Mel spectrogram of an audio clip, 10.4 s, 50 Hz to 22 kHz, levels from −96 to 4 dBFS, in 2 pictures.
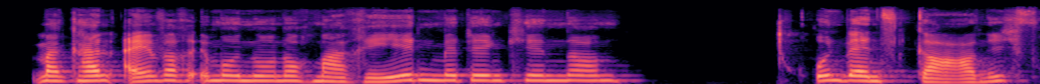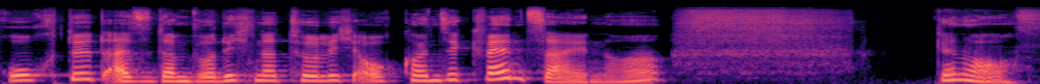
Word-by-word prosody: man 220 0 +2
kann 225 +1 +4
einfach 225 +6 +3
immer 230 0 +1
nur 225 0 +1
nochmal 210 -3 0
reden 200 +9 +2
mit 240 0 +1
den 235 -1 +2
Kindern. 235 -1 -2 0.8
Und 235 +1 +2
wenn's 220 -1 +3
gar 165 -2 +2
nicht 215 +5 -3
fruchtet, 245 +6 -3
also, 195 0 +1
dann 200 0 -1
würde 195 +3 0
ich 235 0 -5
natürlich 230 0 -2
auch 105 0 -4
konsequent 265 +7 0
sein, 80 +1 -2
ne? 85 +3 -6 1.3
Genau. 245 -8 -1
225 Hz, 145 wpm, -23 LUFS, 200-235 Hz, 1.3 s, kann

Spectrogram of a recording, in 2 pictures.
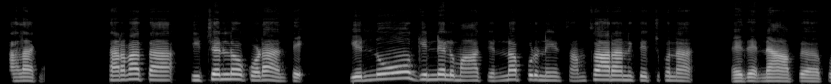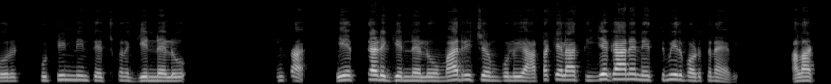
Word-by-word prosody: అలాగా. 170 0 -2 0.7
తరువాత 235 +3 +3 0.4
కిచెన్‌లో 235 +5 +2
కూడా 195 +2 +2
అంతే. 165 - -6 0.6
ఎన్నో 230 +6 -1 0.3
గిన్నెలు, 225 -1 0
మా 190 - -1 0.2
చిన్నప్పుడు 220 +5 -2
నేను 185 -2 -7
సంసారాన్ని 210 +4 +2
తెచ్చుకున్న, 190 0 -6 0.6
ఏది 165 +2 0
నా 160 - +5 0.2
ప - - -54 0.3
పురిట్ 165 +1 -3 0.2
పుట్టింటి 205 +4 -3
నుంచి 200 -2 -4
తెచ్చుకున్న 175 +1 -7
గిన్నెలు, 175 -1 +1 1.0
ఇంకా 185 - -1 0.5
ఇత్తడి 210 0 +5
గిన్నెలు, 180 -2 +1
మర్రి 215 +2 +4
చెంబులు, 180 -2 -1 0.2
అటక 220 +6 -5
ఇలా 210 0 +5
తీయగానే 240 +5 +6
నెత్తి 205 +1 -5
మీద 230 -1 +5
పడుతున్నాయవి. 175 - -5 0.6
అలాగా 180 0 +3
195 Hz, 115 wpm, -24 LUFS, 175-220 Hz, 1.0 s, తీయగానే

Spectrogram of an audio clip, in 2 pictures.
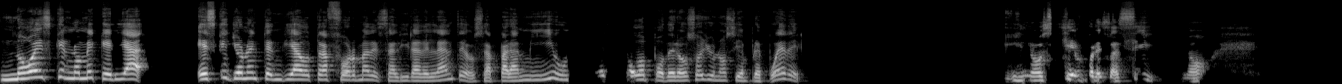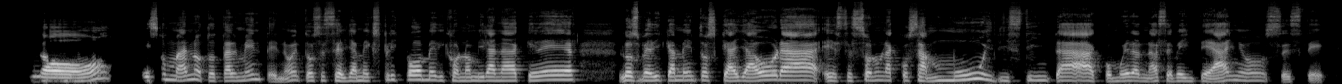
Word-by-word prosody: No 250 +8 +8
es 325 0 +4
que 340 0 -2
no 275 0 +3
me 300 +2 +2
quería 245 - +6 0.6
es 250 +1 +8
que 310 +2 -4
yo 275 0 +6
no 275 - +2
entendía 230 -4 +3
otra 220 +1 +1
forma 215 -1 -2
de 200 - -4
salir 175 0 -6
adelante, 190 +7 -2
o 140 - -7
sea, 155 +1 -5
para 170 0 +2
mí 210 +7 -5
uno 225 -5 -3 0.3
es 205 - -8 0.2
todopoderoso, 190 -1 0
y 220 - -7
uno 185 -2 -7
siempre 170 -4 -4
puede. 220 +11 -5 2.0
Y 185 -1 -6
no 185 -1 +2
siempre 205 -3 +1
es 175 - -12
así, - - -6 0.2
¿no? - - -6 1.7
No, 160 - +5 0.3
es 180 +2 -6
humano 215 -1 -2
totalmente, 170 +7 -5
¿no? - - -5
Entonces, 185 -2 -6
él 170 -3 +1
ya 170 -1 -1
me 175 - -4
explicó, 215 +6 0
me 200 -1 -3
dijo: 180 -1 -6
"No 170 0 -4
mira 175 0 -1
nada 175 0 -1
que 180 - -4
ver, 215 +2 +2 0.4
los 195 0 0
medicamentos 190 +1 -2
que - - -2
hay 165 +2 +1
ahora, 200 +2 +3
este, 170 0 -6
son 180 +2 -3
una 185 -1 -6
cosa 175 -1 -2
muy 200 - -1
distinta 180 +1 -2
a - - -4
como 150 +2 -5
eran 170 -4 -2
hace 165 +2 -5
20 155 -3 -4
años, 180 +1 -4
este, 120 +1 -10
190 Hz, 150 wpm, -21 LUFS, 175-215 Hz, 2.0 s, No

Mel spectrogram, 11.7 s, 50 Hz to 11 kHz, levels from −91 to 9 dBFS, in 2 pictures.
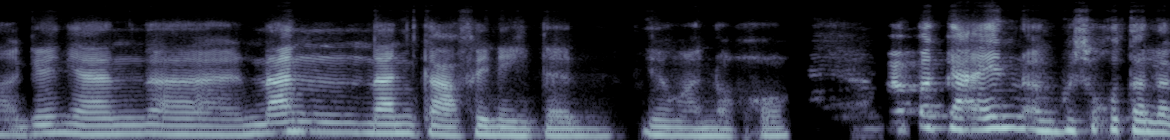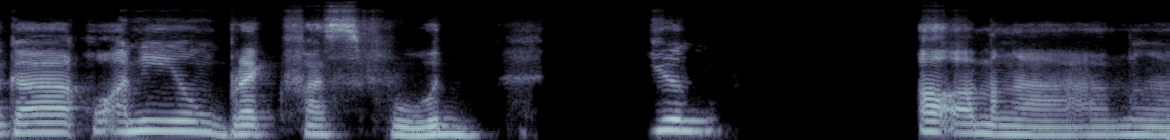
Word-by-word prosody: ah, 155 - -9
ganiyan, 155 +1 -2
ah, 150 -2 -2
non 180 +2 +1
non-caffeinated 140 -6 +1 0.3
yung 140 -6 -4
ano 125 -1 -4
ko 125 +2 -8 0.4
ah, 235 -3 -4
pagkain, 255 -1 +4
ang 200 -3 +1
gusto 205 0 0
ko 220 - -1
talaga 180 -2 +2
kung 195 +2 -6
ano 195 +1 +3
yung 200 -6 +1
breakfast 155 -1 0
food, 140 +2 +1 0.9
yun 210 -1 +2 1.0
oo, 195 -3 +3
mga 150 -3 -2 0.4
mga 140 -1 -4
160 Hz, 120 wpm, -24 LUFS, 145-195 Hz, 1.0 s, pagkain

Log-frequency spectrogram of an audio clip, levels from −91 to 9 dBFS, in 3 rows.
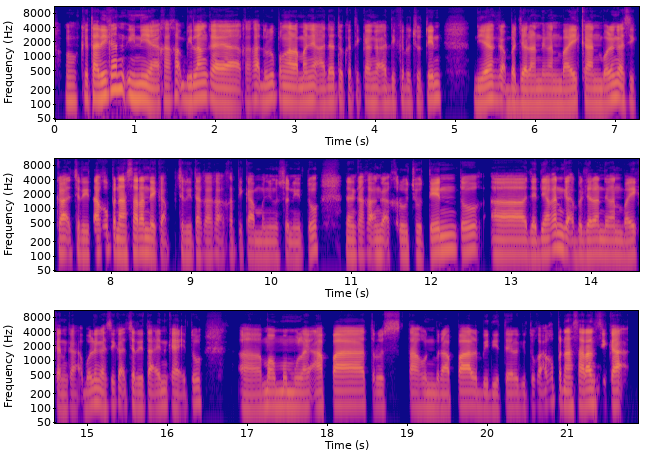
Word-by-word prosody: Oke, 125 +1 -8
tadi 135 +1 +9
kan 205 +1 +3 0.2
ini 135 -1 0
ya, 110 - +5
Kakak, 120 -1 -2
bilang 135 +3 +5
kayak, 110 -6 +4
Kakak, 125 +3 -2
dulu 130 +3 -4
pengalamannya 120 0 +3
ada 115 +2 -2
tuh - - -8
ketika - - -6
nggak 115 -1 -2
dikerucutin, 110 +4 -1 0.5
dia 110 +2 +3
nggak 125 -5 -3
berjalan 105 -1 0
dengan 105 0 -3
baik 100 +2 +4
kan, 105 -1 +2
boleh 120 +5 +2
nggak 130 -5 +3
sih, 110 - -6
Kak, 120 +2 +1
cerita, 110 +1 +1
aku 140 - -7
penasaran 120 -1 +5
deh, 115 - +5
Kak, - - -6
cerita, 105 -1 -5
Kakak, 105 0 -5
ketika 105 -1 -6
menyusun 100 0 -7
itu 95 +6 -6 0.4
dan, 110 - 0
Kakak, 110 0 -1
nggak 115 - -4
kerucutin 115 +5 0
tuh, 135 +1 -4 0.2
eee, 110 -1 +2
jadinya 115 +2 +2
kan - - -3
nggak 125 - +1
berjalan 110 +1 -1
dengan 105 -1 -3
baik 105 +2 -1
kan, 110 -2 -2
Kak, 100 - -9
boleh 110 +3 -5
nggak 105 - -4
sih, 115 - -7
Kak, - - -5
ceritain 105 +1 -4
kayak 105 -4 -2
itu, 125 - -8 0.6
eee, 100 -1 -2
mau 110 +1 -3
memulai 110 0 -4
apa, 115 +1 +4
terus 110 -1 -7
tahun 105 -1 -3
berapa 105 +2 0
lebih 105 -1 -9
detail 105 +2 -7
gitu, 105 0 -18
Kak? - - -8
Aku 140 - -16
penasaran 120 -1 +4
sih, 125 - -6
Kak. - - +4
110 Hz, 195 wpm, -25 LUFS, 105-120 Hz, 0.6 s, tadi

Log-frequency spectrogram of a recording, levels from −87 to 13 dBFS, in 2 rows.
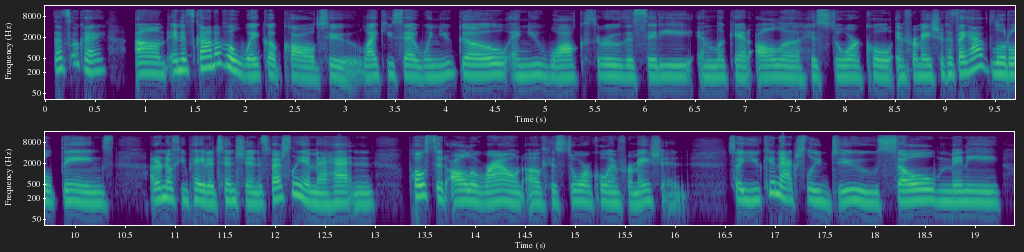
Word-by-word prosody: That's 245 +1 -1
okay, 220 0 -1 0.3
um, 185 -1 +4
and 220 +2 +3
it's 230 - 0
kind 270 +5 +5
of 345 -2 -1
a - - +8
wake 165 -5 0
up 170 -4 0
call 145 -3 0
too, 140 0 -5
like 155 0 +1
you 175 - -8
said, 160 -1 0
when 155 +1 -7
you 180 +4 -8
go 170 0 +2
and 160 0 -6
you 170 +1 -5
walk 155 0 0
through 160 -1 -4
the 150 0 -4
city 155 +2 -3
and 150 -2 -6
look 155 0 -7
at 150 -1 0
all 155 0 0
a 145 -1 -3
historical 150 +1 -3
information 160 +2 -1
'cause 175 -1 -5
they 190 - +5
have 260 +3 +2
little 175 -3 0
things, 150 -4 0 0.4
I - - -1
don't 195 +2 +4
know 200 - +4
if 190 - -5
you 175 - -6
paid 165 -2 +2
attention, 150 -1 -1
especially 210 - +2
in 160 -3 +2
Manhattan, 145 0 +1 0.3
posted 235 -5 +3
all 170 0 +4
around 155 0 +3
of 145 -2 -2
historical 160 +1 -3
information, 150 +2 -4 0.4
so - - -2
you 175 +1 -1
can 285 +8 0
actually 180 -5 +2
do 155 +1 -3
so 170 +5 +3
many, 160 -1 -2
160 Hz, 185 wpm, -23 LUFS, 150-175 Hz, 0.4 s, a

